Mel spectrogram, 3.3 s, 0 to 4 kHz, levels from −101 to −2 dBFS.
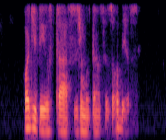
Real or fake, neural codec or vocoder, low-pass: real; none; 3.6 kHz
